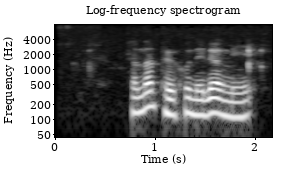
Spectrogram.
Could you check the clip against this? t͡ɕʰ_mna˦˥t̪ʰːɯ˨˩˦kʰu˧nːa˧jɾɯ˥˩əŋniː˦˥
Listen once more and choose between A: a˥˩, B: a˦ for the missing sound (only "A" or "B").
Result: B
